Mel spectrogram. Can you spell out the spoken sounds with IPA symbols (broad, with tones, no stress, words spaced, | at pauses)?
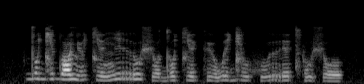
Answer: d̪o˥d͡ʑɪ˥d̪ɒ˧˥˧lʲo˧˥˧ t͡ɕe˨˩˦ŋi˥ru˦˨ʃo˨ do˦˨t͡ɕe˧˥˧kʲo˨˩˦wɪ˩˥ d͡ʑu˦˨ xu˧˥˧ rɪ˥t͡sʼu˦˨ʃo˦˨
